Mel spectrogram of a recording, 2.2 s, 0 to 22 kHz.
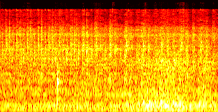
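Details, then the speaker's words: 2017 Suzuki Bolan (Ravi) Euro van misfiring heavily; pulling one spark plug wire at idle makes running uneven with irregular knocking, showing that cylinder fires; misfire from disconnected spark plug wire. "जब आपने प्लग की तार उतारी है तो इसने नॉकिंग शुरू कर दी है।"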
